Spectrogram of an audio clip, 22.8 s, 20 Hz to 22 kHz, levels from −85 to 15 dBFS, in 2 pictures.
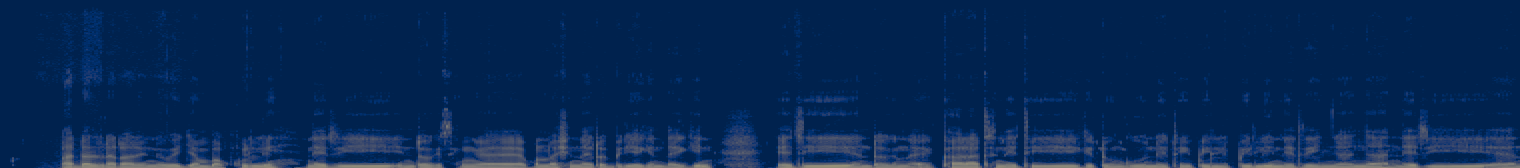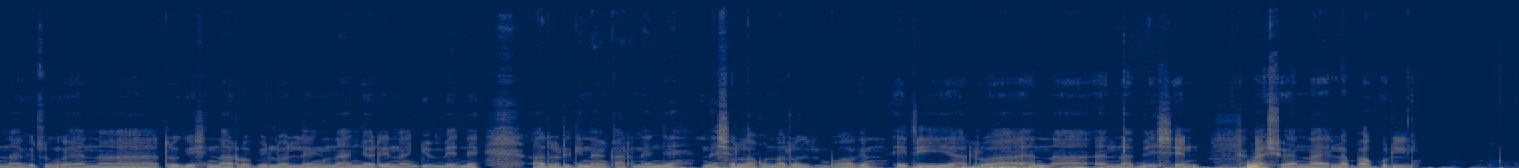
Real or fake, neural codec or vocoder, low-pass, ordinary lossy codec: real; none; none; none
